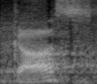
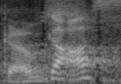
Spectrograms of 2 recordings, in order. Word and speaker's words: Gauss: Like the how do you pronounce it? What's the next one coming up? Gauss. Gauss.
